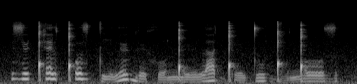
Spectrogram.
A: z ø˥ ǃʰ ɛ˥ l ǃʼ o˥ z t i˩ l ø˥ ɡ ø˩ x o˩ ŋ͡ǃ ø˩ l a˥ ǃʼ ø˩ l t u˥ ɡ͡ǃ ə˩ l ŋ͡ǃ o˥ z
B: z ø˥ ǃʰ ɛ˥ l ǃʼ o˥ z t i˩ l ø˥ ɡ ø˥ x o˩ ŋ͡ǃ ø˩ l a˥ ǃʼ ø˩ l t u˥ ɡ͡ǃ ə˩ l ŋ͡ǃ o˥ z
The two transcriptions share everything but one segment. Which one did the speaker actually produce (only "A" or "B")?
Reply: A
